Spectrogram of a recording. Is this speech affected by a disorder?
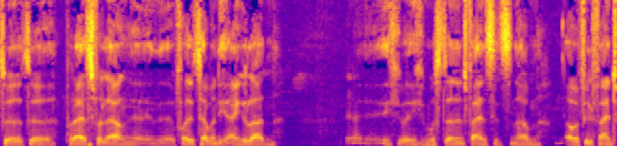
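Yes: Parkinson's disease; feels symptom-free when well adjusted.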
